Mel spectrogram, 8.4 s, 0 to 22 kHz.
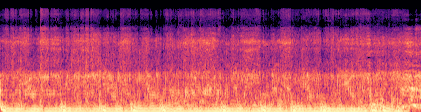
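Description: Live electronic dance music over a festival sound system: a held deep bass note with a kick drum beating about every 0.6 s.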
